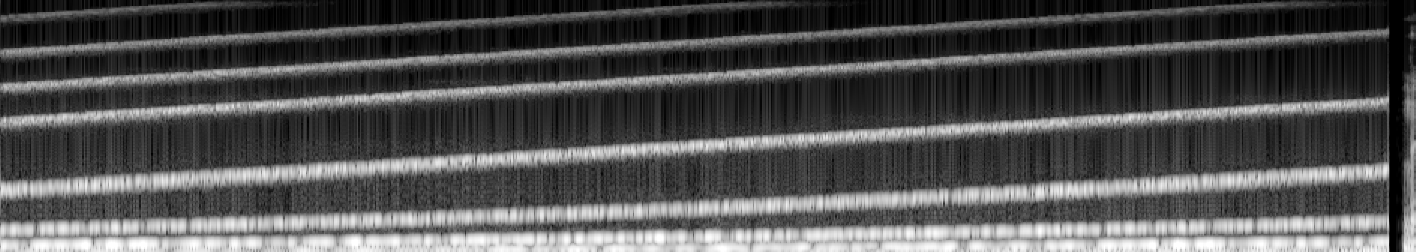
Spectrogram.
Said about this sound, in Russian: Еще интереснее обстоят дела с эффектом под названием тон Шепарда. Эта иллюзия создает эффект бесконечно повышающейся или понижающейся тональности. Вот, послушайте кусочек.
